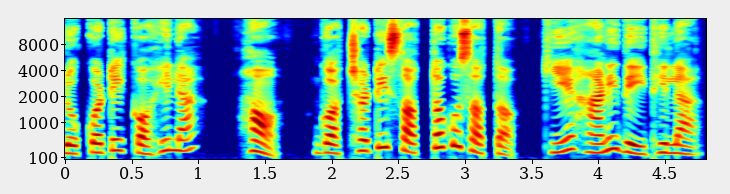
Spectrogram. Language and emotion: Odia, neutral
